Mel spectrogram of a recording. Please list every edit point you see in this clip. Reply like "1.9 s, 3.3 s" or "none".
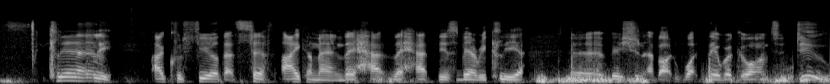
4.6 s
